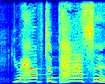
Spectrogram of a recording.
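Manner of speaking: high, loud calling-out voice.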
